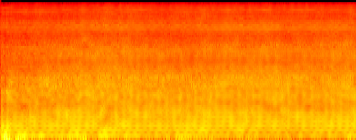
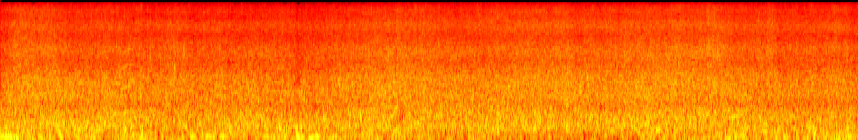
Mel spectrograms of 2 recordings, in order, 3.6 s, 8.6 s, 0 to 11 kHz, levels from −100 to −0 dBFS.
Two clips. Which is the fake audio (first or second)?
first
